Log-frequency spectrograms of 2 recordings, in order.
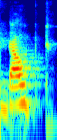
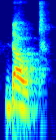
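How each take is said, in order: First: The b sound is pronounced before the t. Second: The b sound is silent before the t. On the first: The speaker calls it wrong. "You don't say doubt" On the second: The speaker calls it right. "silent B"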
